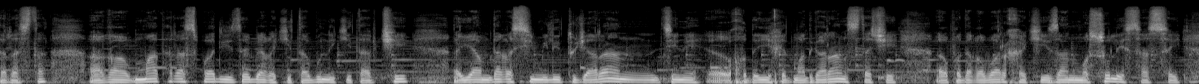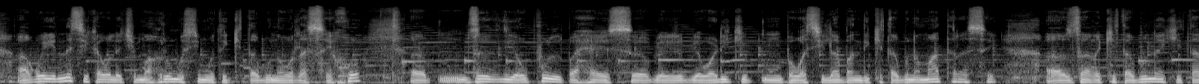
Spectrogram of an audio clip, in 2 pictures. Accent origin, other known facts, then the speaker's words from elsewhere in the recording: Laghman, Afghanistan; زه په لغمان کې پیدا سویم په لغمان کې را لوی سویم خوانسی می په لغمان کې لوسته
